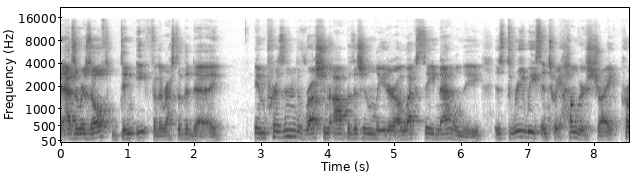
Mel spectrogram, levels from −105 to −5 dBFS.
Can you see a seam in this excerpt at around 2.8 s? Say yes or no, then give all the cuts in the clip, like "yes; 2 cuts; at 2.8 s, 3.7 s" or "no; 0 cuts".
yes; 1 cut; at 2.8 s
